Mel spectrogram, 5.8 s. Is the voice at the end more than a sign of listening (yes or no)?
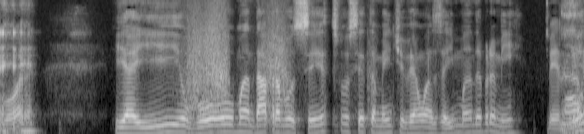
yes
